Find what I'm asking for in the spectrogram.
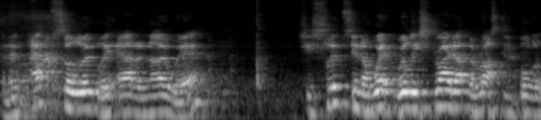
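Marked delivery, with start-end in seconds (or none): none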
